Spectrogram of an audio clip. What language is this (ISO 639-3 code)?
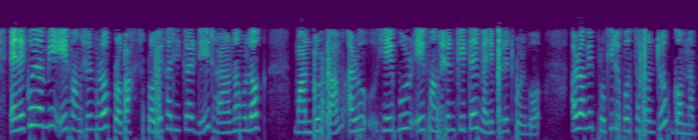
asm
